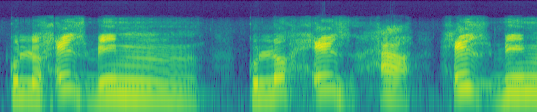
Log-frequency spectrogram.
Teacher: نون تنوین کے بعد با ہے تو نون تنوین کو میم سے بدل کر پڑھیں گے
